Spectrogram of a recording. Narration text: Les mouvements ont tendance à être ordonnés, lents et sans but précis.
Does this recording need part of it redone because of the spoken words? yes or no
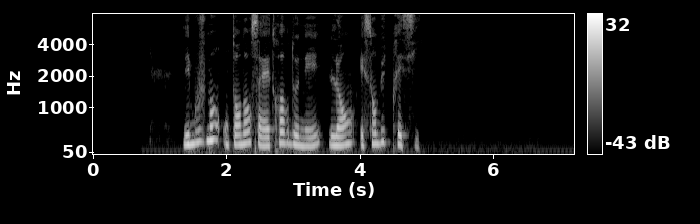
no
